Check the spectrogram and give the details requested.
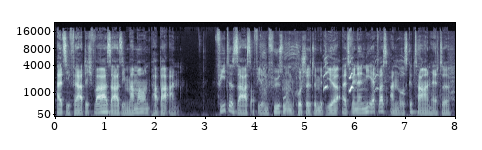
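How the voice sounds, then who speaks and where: A man narrating a children's story in a lively, expressive way. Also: sits low, normal speed, over music. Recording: noisy recording with clicks.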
